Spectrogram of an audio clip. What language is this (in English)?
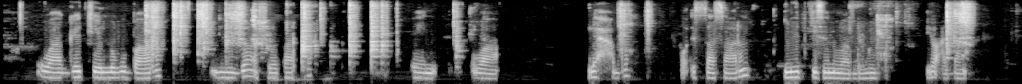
Somali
